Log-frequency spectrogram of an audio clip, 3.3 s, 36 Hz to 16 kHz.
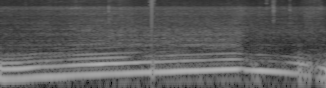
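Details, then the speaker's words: Honda Civic with turbocharged stock D16Y7 non-VTEC, broken exhaust before repair: very loud raw deep rumble swelling as revs rise and fall; exhaust leak, later patched with welds and JB Weld. "so before we get installing the electronic boost solenoid aka the Mac valve I did want to show you that my exhaust ended up breaking on the Civic it got really loud"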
